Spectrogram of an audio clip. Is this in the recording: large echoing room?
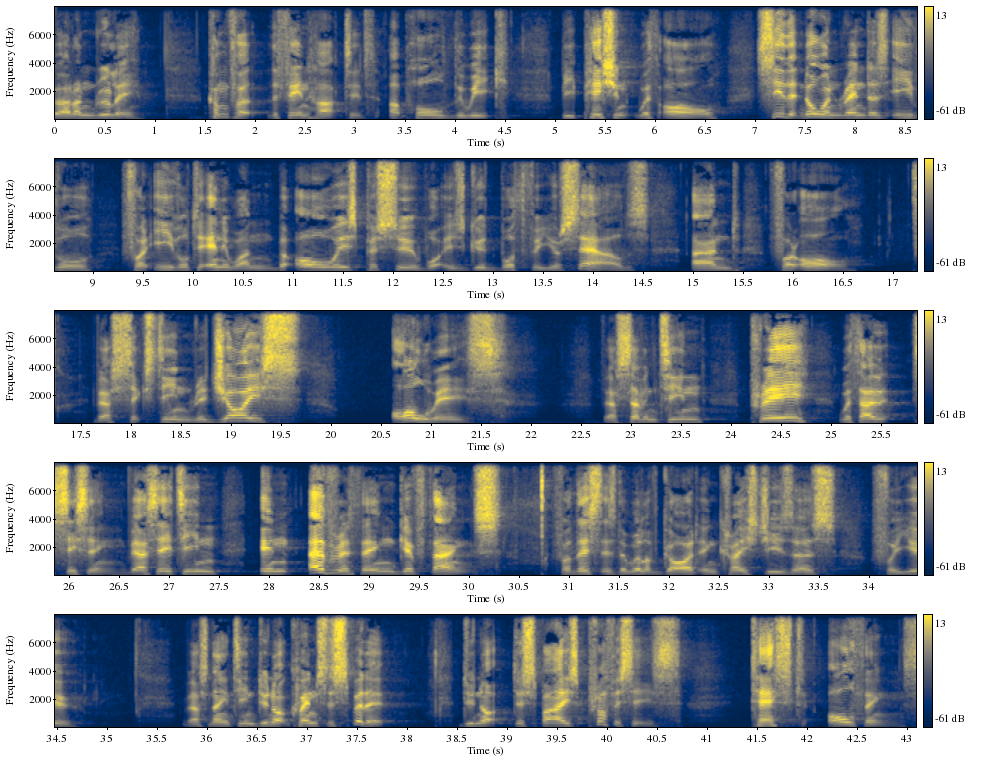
yes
